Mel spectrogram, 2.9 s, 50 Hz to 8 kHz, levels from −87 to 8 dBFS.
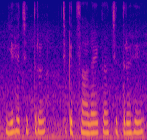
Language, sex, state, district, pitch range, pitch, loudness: Hindi, female, Uttar Pradesh, Deoria, 210-225 Hz, 220 Hz, -21 LUFS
